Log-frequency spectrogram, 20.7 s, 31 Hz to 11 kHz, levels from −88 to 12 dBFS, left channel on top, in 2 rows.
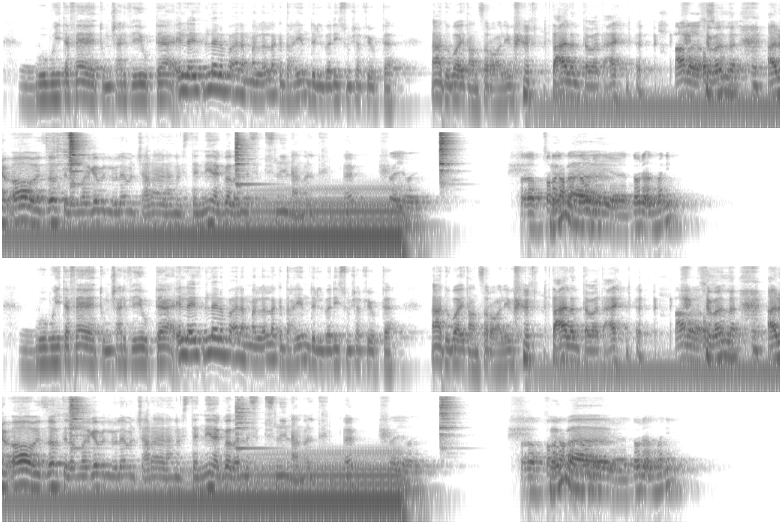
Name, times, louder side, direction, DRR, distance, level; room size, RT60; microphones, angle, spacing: voice 1, 0.4-5.2 5.7-8.6 9.1-15.1 15.4-15.5 17.1-17.4 17.7-18.5, right 1 dB, 15° right, 11 dB, 0.7 m, -34 dB
sound 1, 7.0-15.7, equal, 40° right, 3.3 m, -35 dB
voice 2, 9.0-10.1 15.2-16.0 17.3-19.3, left 3 dB, 65° left, 6 dB, 1.7 m, -35 dB
sound 2, 10.9-11.6 13.5-13.9 16.2-16.5, left 11 dB, 85° left, 1.5 m, -27 dB
12.5 x 9.9 x 5.6 m, 0.81 s
head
